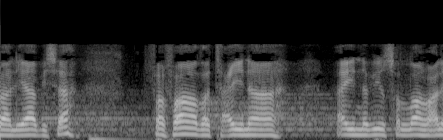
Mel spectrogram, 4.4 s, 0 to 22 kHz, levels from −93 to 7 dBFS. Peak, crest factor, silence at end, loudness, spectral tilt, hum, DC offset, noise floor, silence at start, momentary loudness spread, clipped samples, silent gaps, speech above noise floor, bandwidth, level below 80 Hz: -8 dBFS; 16 dB; 0 s; -24 LUFS; -7.5 dB/octave; none; under 0.1%; -43 dBFS; 0 s; 20 LU; under 0.1%; none; 20 dB; 6.2 kHz; -48 dBFS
